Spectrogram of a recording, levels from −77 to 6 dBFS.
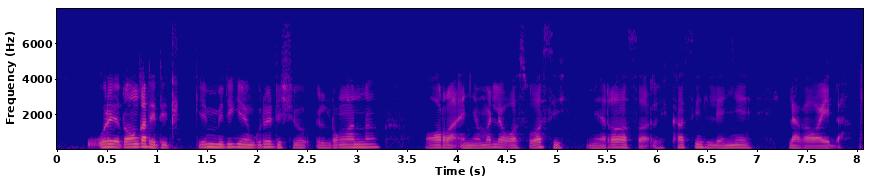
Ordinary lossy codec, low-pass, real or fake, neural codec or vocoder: MP3, 64 kbps; 7.2 kHz; real; none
